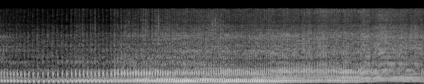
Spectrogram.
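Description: Dirt bike engine revving hard under load as it climbs a steep, loose rocky slope; the pitch rises at first, then wavers up and down, bouncing quickly near the end.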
